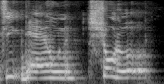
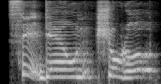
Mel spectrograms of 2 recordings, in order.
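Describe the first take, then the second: First: The voice is rougher and more raspy. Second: The voice is smoother and less rough.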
